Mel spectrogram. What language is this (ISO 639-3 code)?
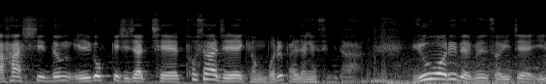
kor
